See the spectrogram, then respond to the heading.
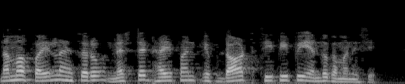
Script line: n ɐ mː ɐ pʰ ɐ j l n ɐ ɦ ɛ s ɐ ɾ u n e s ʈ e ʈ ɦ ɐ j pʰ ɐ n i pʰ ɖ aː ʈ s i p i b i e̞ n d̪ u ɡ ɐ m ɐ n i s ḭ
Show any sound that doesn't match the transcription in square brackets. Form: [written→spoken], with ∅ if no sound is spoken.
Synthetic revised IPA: n ɐ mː ɐ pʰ ɐ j l n ɐ ɦ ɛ s ɐ ɾ u n e s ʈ e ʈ ɦ ɐ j pʰ ɐ n i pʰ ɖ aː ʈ s i p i [b→p] i e̞ n d̪ u ɡ ɐ m ɐ n i s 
